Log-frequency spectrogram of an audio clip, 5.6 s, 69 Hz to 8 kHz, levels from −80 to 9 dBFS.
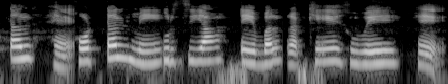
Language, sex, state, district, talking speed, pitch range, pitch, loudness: Hindi, female, Bihar, Purnia, 95 wpm, 220-260 Hz, 245 Hz, -18 LUFS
